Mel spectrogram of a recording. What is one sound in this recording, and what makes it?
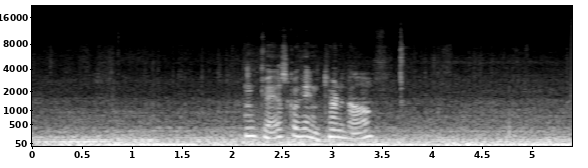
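Light rain patters on a car windshield.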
